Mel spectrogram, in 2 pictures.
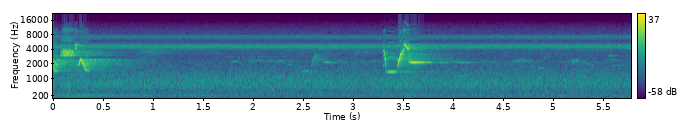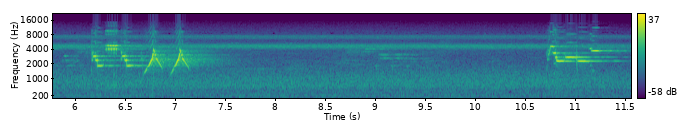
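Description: Bright, high bird song arrives in short bursts of quick chirping notes, spaced apart over a steady high-pitched insect-like drone, with no talking.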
